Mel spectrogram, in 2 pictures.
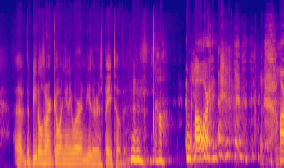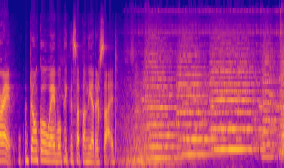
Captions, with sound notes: the Beatles aren't going anywhere and neither is Beethoven. - All right. [laughs] All right, don't go away. We'll pick this up on the other side.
